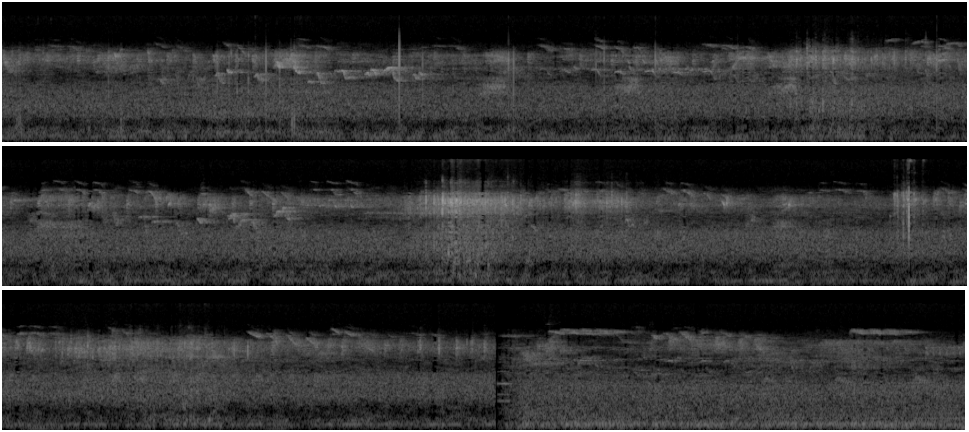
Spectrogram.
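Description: Small birds chirping and singing over a steady outdoor hiss. About halfway through, a duck beats its wings and splashes on the water, the loudest sound.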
